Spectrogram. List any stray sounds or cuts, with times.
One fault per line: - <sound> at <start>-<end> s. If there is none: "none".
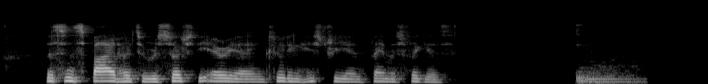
- thud at 5.8-6.5 s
